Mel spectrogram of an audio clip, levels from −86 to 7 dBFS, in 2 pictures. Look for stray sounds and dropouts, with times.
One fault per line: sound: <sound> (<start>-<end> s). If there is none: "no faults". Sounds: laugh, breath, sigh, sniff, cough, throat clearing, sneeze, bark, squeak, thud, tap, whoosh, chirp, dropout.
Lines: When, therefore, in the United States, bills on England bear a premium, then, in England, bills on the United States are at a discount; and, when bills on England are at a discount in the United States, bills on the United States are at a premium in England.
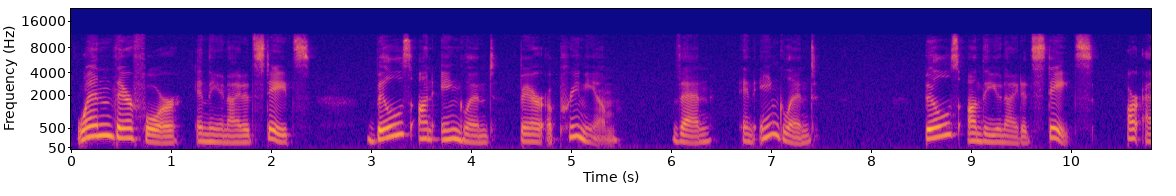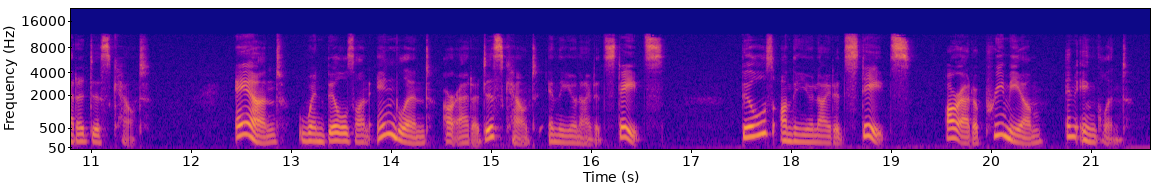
no faults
